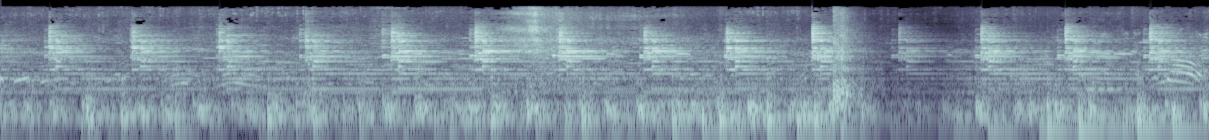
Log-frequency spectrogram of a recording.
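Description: Church bells rung rapidly and repeatedly, about one and a half strikes a second, each stroke ringing on into the next, over the noise of a large crowd. The ringing thins out briefly about eight and a half seconds in.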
